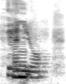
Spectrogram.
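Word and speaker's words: 해녀: another letter from the bureau, which is the haenyeo culture. I hope I pronounced that correctly. Haenyeo.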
